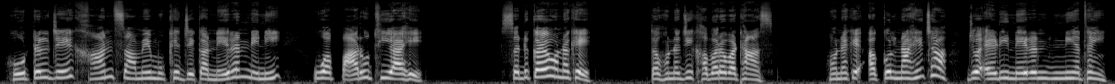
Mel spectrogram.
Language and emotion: Sindhi, angry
